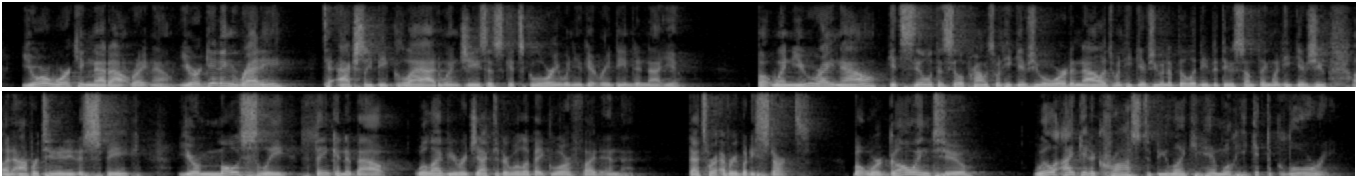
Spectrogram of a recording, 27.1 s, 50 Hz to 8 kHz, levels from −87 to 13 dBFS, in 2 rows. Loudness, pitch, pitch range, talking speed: -25 LUFS, 140 Hz, 125-160 Hz, 215 wpm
